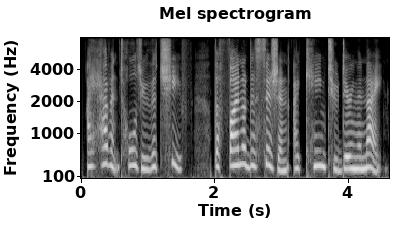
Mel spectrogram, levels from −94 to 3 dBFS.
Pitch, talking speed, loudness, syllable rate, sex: 280 Hz, 195 wpm, -18 LUFS, 5.1 syllables/s, female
